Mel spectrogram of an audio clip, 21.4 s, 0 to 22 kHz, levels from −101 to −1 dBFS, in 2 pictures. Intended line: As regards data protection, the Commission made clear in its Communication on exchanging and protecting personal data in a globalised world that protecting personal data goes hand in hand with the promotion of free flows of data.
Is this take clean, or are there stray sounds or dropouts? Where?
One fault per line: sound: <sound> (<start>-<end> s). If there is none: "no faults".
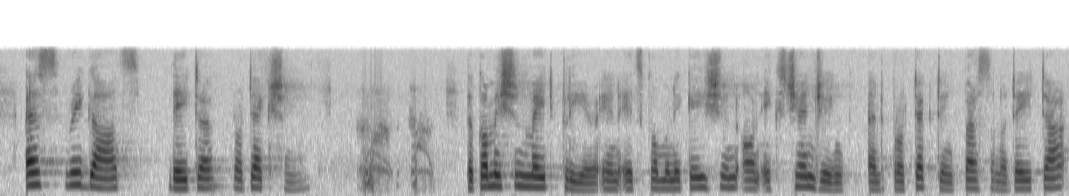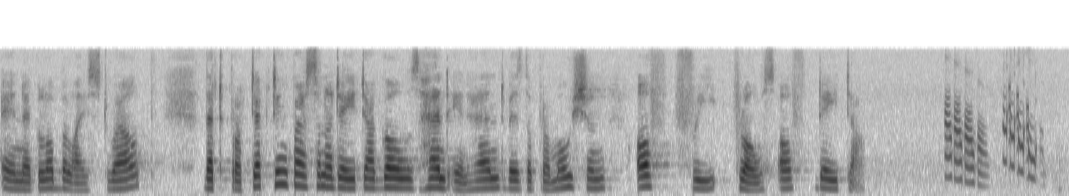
sound: cough (3.4-4.4 s)
sound: chirp (20.1-21.2 s)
